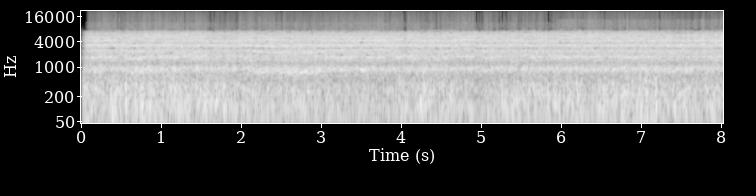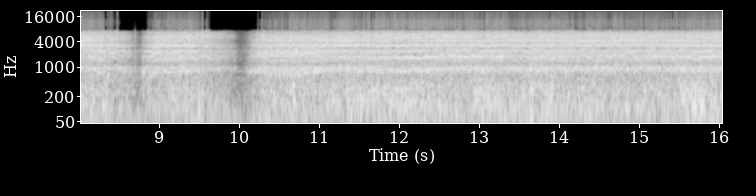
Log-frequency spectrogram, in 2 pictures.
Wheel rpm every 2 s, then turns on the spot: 230, 220, 230, 230, 110, 180, 230, 230.
none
